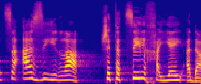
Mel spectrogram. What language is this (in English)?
Hebrew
